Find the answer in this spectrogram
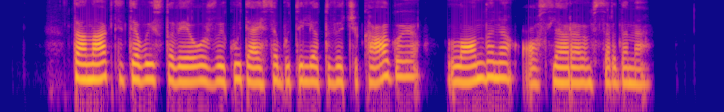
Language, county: Lithuanian, Vilnius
